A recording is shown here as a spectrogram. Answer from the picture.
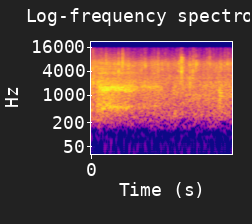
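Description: Heavy rain pouring, a steady even hiss of rain falling on the ground.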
